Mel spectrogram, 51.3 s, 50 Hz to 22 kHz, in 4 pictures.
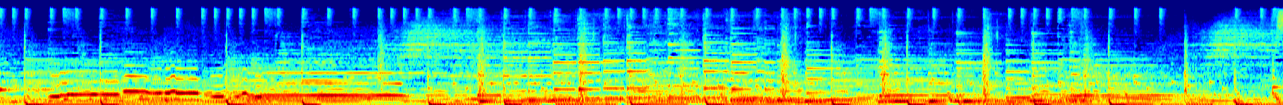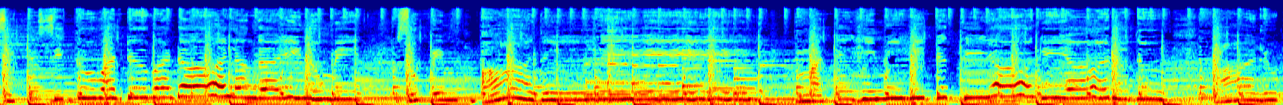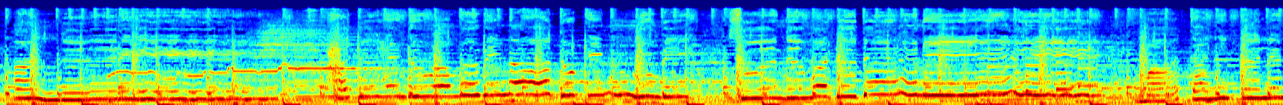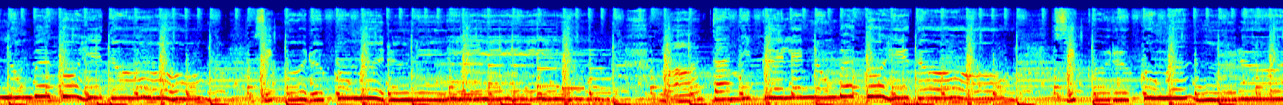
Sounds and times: Music: 0.0s - 51.3s.

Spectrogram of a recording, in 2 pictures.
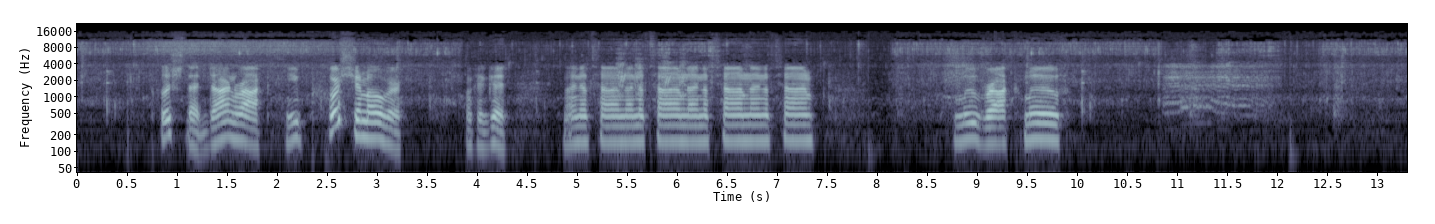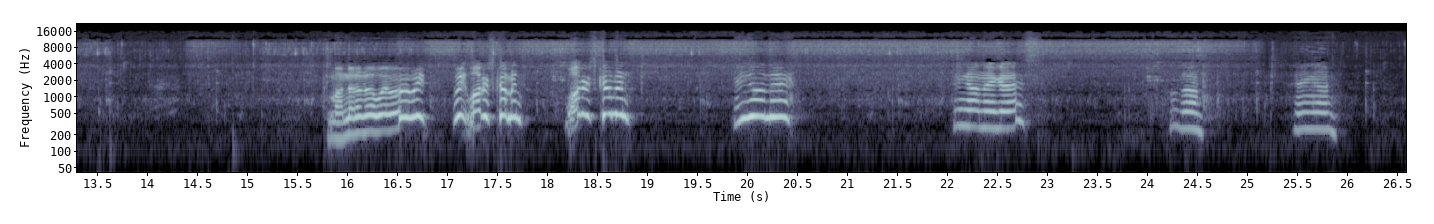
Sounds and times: Speech: 0.8s - 3.3s, 3.9s - 4.3s, 4.9s - 7.4s, 8.8s - 9.9s, 15.8s - 18.9s, 19.8s - 20.6s, 22.0s - 23.0s, 24.2s - 24.6s, 25.4s - 26.0s.

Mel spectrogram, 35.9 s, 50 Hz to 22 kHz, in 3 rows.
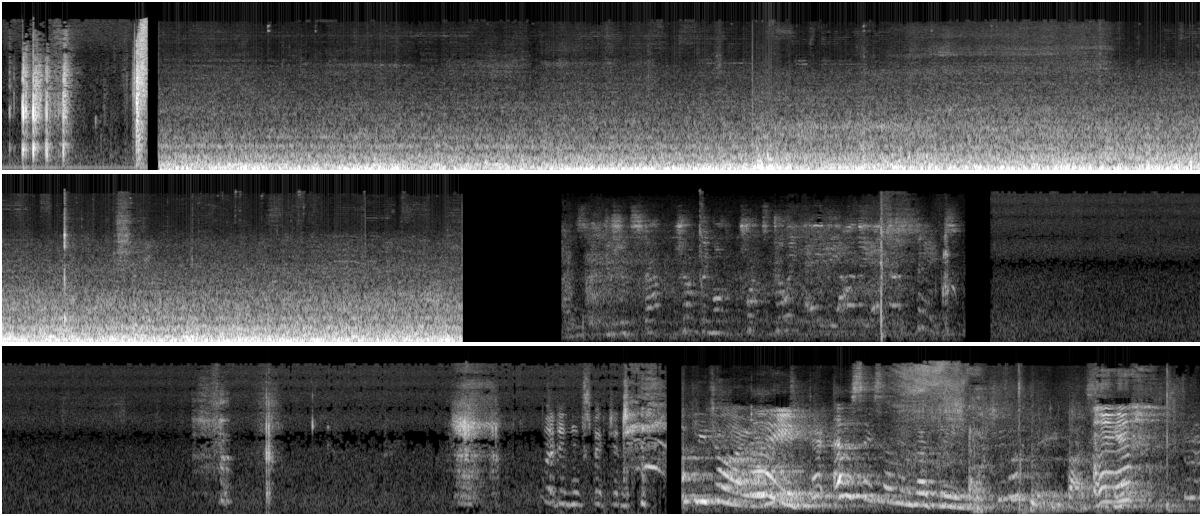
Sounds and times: Snort: 28.4s - 29.0s.

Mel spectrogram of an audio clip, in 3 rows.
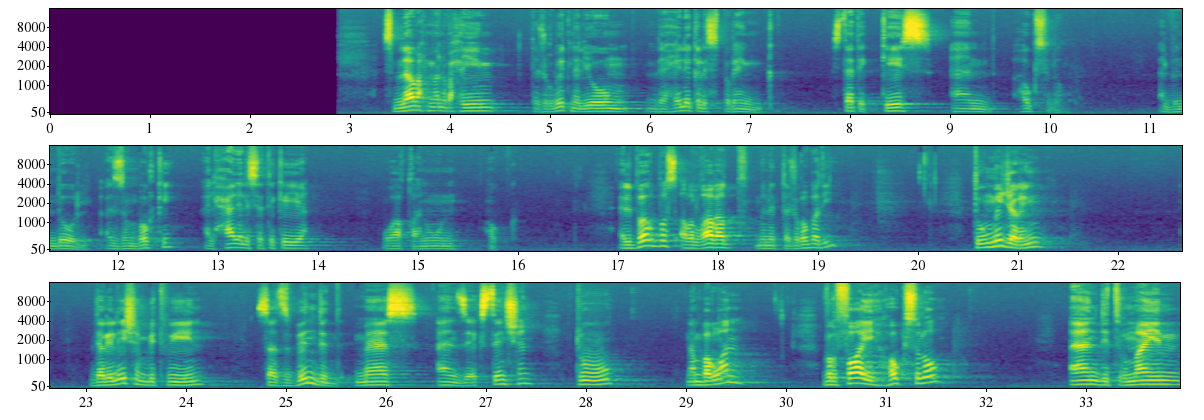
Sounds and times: Speech: 3.3s - 10.3s, 11.1s - 14.0s, 14.6s - 16.0s, 17.0s - 19.4s, 20.6s - 21.5s, 23.0s - 31.8s, 32.8s - 33.9s.

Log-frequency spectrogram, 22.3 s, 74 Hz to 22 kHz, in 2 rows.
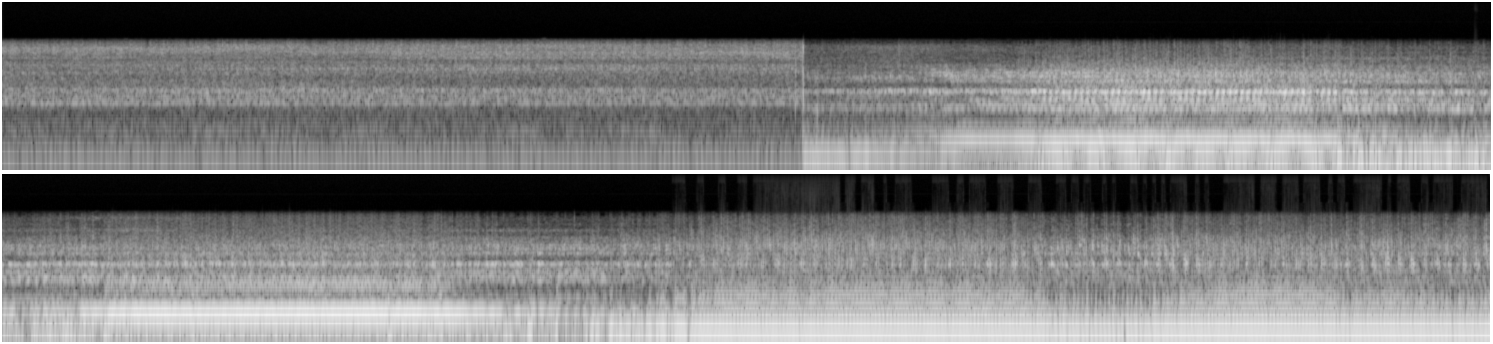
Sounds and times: Car: 0.0s - 22.3s
Accelerating, revving, vroom: 6.0s - 19.0s, 19.7s - 22.3s.

